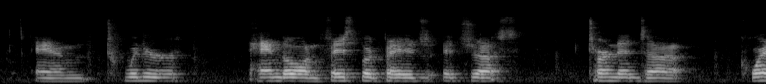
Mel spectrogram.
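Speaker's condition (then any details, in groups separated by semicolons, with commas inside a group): ALS; onset in legs, then arms, then core; about 1 year since diagnosis, legs, arms, core lost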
